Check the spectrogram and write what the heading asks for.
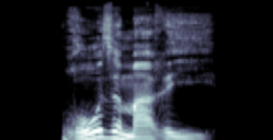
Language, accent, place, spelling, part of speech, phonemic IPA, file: German, Germany, Berlin, Rosemarie, proper noun, /ˈʁoːzəmaˌʁiː/, De-Rosemarie.ogg
- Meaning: a female given name, blend of Rose and Marie, roughly equivalent to English Rosemary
